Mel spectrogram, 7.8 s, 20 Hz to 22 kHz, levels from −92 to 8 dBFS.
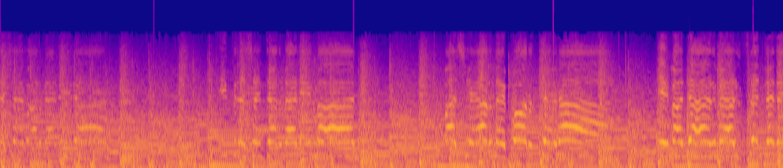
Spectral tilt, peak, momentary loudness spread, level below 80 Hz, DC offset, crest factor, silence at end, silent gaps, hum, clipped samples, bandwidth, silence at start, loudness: -6 dB/octave; 0 dBFS; 6 LU; -28 dBFS; 0.9%; 16 dB; 0 s; none; none; under 0.1%; 10 kHz; 0 s; -16 LUFS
